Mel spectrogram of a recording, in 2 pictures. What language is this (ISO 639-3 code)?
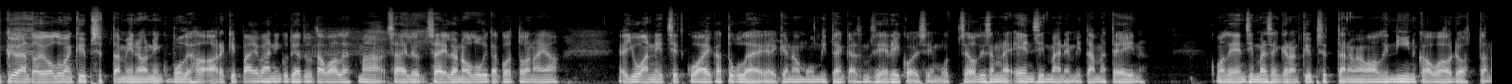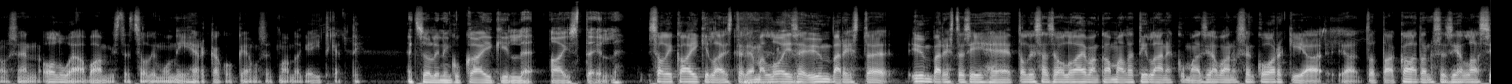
fin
